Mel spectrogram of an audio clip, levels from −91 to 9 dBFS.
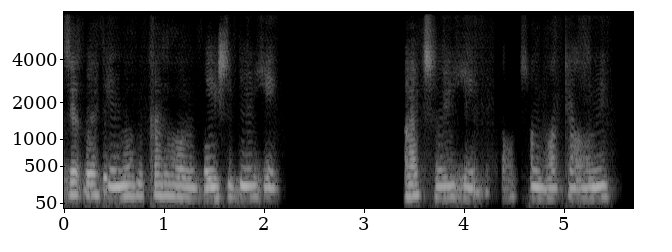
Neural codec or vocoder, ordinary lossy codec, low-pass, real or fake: codec, 16 kHz, 0.5 kbps, FreqCodec, smaller model; none; none; fake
